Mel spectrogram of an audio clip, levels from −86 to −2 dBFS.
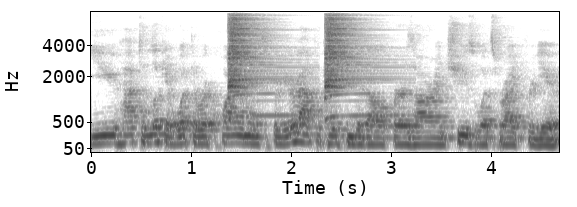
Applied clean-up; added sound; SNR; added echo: none; Gong; 1 dB; reverberation time 0.6 s.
